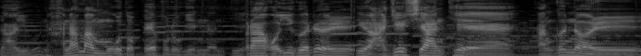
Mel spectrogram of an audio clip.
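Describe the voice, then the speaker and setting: A man speaks at a very slow pace with music in the background. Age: 80s+. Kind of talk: casual gameplay commentary.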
